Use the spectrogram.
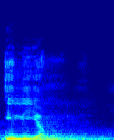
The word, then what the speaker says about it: ileum: ये टर्म भी आता, ILE की जगह IUM, ये भी इलियम, दोनों को इलियम ही पढ़ा जाता है। ये इलियम कहाँ का पार्ट है? इट इज़ the part of small intestine. Okay, और इलियम इट इज़ the part of bone.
